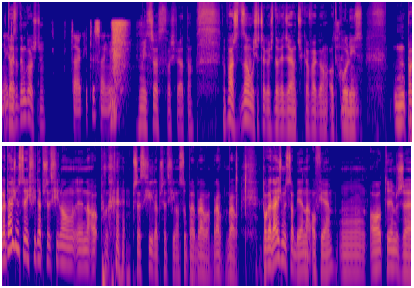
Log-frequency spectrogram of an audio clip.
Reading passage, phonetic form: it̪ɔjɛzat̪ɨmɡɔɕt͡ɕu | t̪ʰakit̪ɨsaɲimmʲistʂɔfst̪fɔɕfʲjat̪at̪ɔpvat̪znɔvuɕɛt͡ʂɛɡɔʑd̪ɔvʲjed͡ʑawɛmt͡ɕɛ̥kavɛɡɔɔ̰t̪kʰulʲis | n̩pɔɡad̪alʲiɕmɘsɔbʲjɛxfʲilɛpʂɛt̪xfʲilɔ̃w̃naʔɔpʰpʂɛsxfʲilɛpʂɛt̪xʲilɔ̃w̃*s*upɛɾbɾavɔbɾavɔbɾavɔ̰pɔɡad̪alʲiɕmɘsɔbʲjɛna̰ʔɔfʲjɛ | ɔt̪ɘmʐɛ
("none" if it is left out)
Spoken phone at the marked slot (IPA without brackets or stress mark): s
